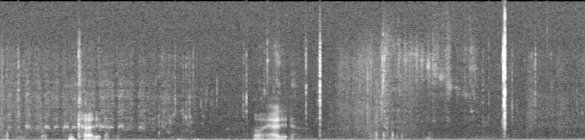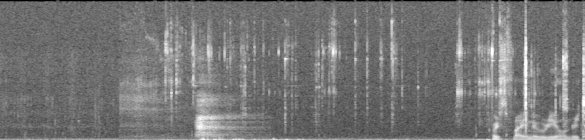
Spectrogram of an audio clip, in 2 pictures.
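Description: A man speaks calmly close by, in short bursts.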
